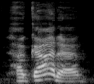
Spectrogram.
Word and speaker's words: haggadah: you hear it happy at the end of the word the h is silent so if you go back up let's look at our key word again haggadah it's not ha we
